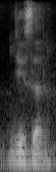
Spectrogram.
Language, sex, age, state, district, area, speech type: Urdu, male, 18-30, Delhi, East Delhi, urban, spontaneous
